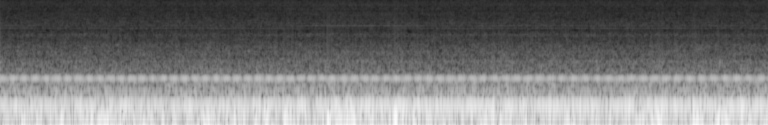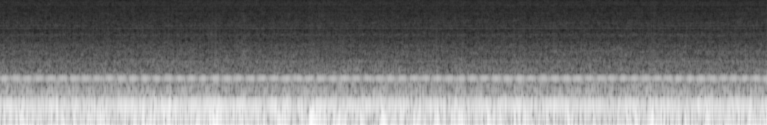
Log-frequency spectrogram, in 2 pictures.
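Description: Jet engines hum steadily in a low drone, heard from inside an aircraft cabin.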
